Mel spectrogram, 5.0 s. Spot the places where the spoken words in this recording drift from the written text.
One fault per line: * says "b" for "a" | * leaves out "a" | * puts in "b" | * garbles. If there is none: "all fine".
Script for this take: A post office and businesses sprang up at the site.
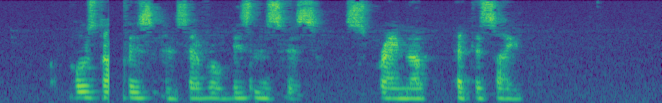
* puts in "several"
